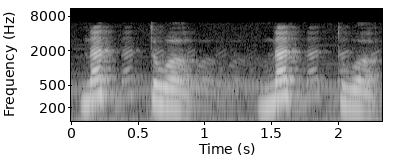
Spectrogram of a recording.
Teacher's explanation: ನತ್ವ ನ ಮೇಲೆ ಆಘಾತ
